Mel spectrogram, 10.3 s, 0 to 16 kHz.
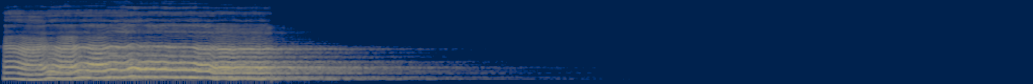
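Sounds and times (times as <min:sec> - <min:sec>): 
Carnatic female vocal alap in Phrygian mode with reverb: 0:00.0 - 0:03.4.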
